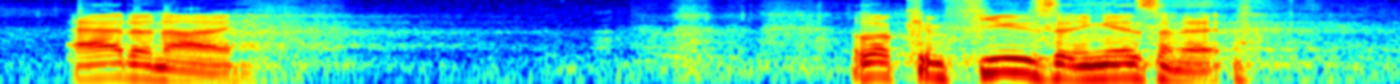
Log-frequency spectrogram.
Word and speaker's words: Adonai: bush so in the in the Hebrew scripture this was written y h w h and pronounced Adonai a little confusing isn't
